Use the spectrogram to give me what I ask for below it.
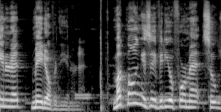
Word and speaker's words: mukbang: So it's mukbang. Yeah, it comes from Korean and it literally means eating show.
